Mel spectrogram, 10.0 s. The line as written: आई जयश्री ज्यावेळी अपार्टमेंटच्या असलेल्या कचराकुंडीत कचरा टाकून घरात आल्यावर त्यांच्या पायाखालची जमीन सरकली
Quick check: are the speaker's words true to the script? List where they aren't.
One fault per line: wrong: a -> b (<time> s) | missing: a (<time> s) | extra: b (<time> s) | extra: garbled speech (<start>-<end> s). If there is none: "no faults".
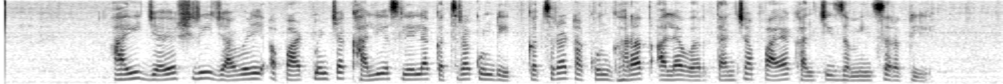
extra: खाली (3.5 s)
